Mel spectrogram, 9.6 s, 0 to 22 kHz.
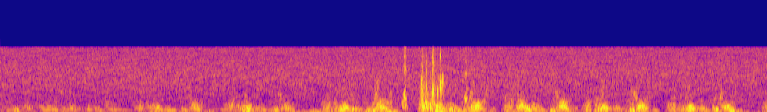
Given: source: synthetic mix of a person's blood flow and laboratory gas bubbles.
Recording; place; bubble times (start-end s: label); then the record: Doppler ultrasound of blood flow; precordium
5.02-5.10 s: bubbles
5.24-5.58 s: bubbles
5.79-5.85 s: bubbles
From the record:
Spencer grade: 1 (occasional bubble signal discernible with the cardiac motion signal, with majority of cardiac periods free of bubbles); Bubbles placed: only in the low amplitude regions of the cardiac cycle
